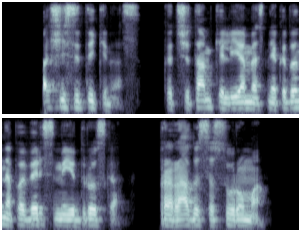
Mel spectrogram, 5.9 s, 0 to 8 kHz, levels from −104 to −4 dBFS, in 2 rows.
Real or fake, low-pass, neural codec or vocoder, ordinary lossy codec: real; 7.2 kHz; none; Opus, 64 kbps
